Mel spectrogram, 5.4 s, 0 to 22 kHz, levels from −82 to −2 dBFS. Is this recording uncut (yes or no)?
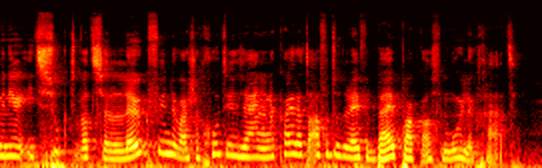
yes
